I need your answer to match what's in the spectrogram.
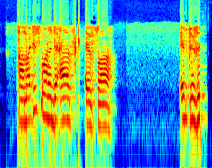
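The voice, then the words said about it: Hoarse voice. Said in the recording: “I'm hoarse because I'm sick.”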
